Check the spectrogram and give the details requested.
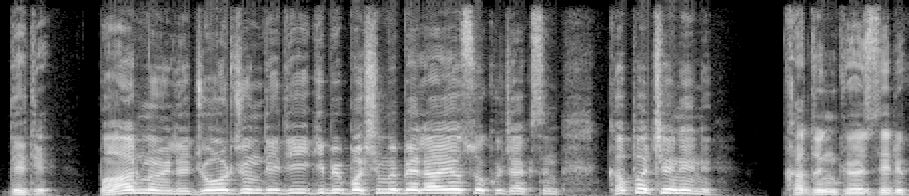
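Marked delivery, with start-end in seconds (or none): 0.6-4.5 high, loud, agitated scolding; angry outburst. A narrator's reading. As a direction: shout her down in a panic. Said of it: "Bunun üzerine Lenny kızdı". (öfkeli, telaşlı bağırış)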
